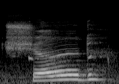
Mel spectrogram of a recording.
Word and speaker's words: should: So should and look both have the uh vowel that we've been talking about in class today and that I'll be covering in detail on the pronounced English speech channel um next weekend. Um so even though this one is spelled with o u and an l and this one is spelled with oo, they are the same.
